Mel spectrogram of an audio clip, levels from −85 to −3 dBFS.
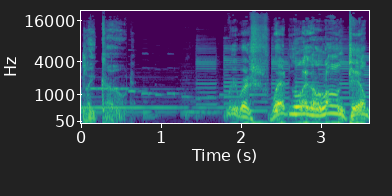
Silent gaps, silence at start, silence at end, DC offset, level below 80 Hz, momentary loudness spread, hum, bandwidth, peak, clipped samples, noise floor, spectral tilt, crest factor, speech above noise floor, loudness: none; 0 s; 0 s; under 0.1%; -46 dBFS; 24 LU; none; over 20 kHz; -4 dBFS; under 0.1%; -40 dBFS; -4.5 dB/octave; 14 dB; 23 dB; -17 LUFS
